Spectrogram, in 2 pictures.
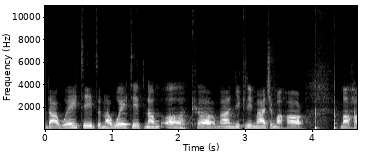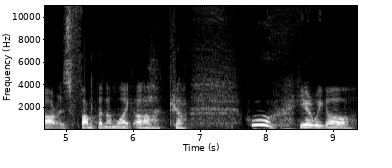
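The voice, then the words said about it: Scottish accent. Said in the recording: “in my Scottish accent”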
